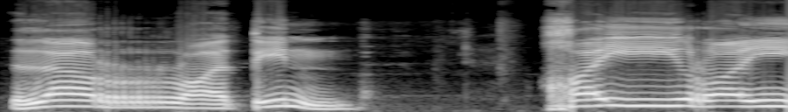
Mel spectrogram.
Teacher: يعمل مثقال ذرة তানউইনের পরে ইজহারের হরফ খ আসছে, এই কারণে এই তানউইনওয়ালা তাটি গুন্না ছাড়া স্পষ্ট করিয়া পড়ব।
